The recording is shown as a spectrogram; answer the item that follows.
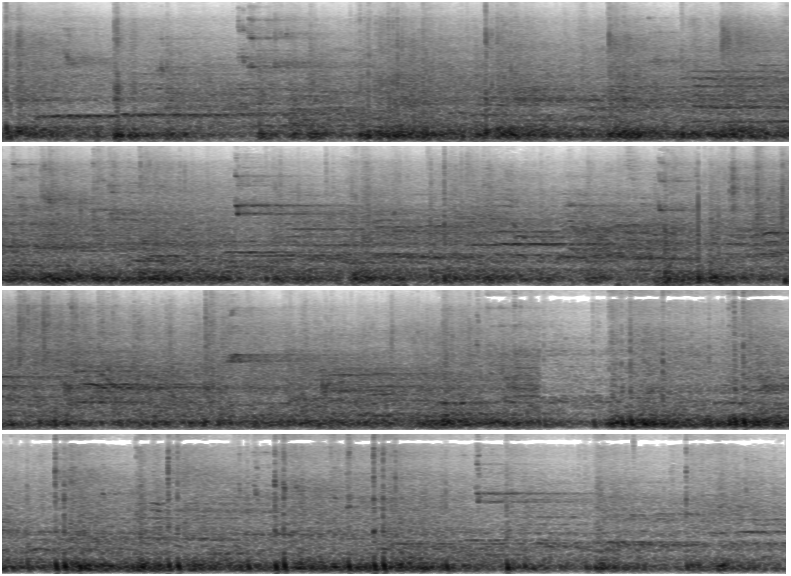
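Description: Volleyball play on an indoor court: repeated sharp slaps and thuds of the ball being struck and hitting the floor, with footsteps, short squeaks and players' calls in a large hall.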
